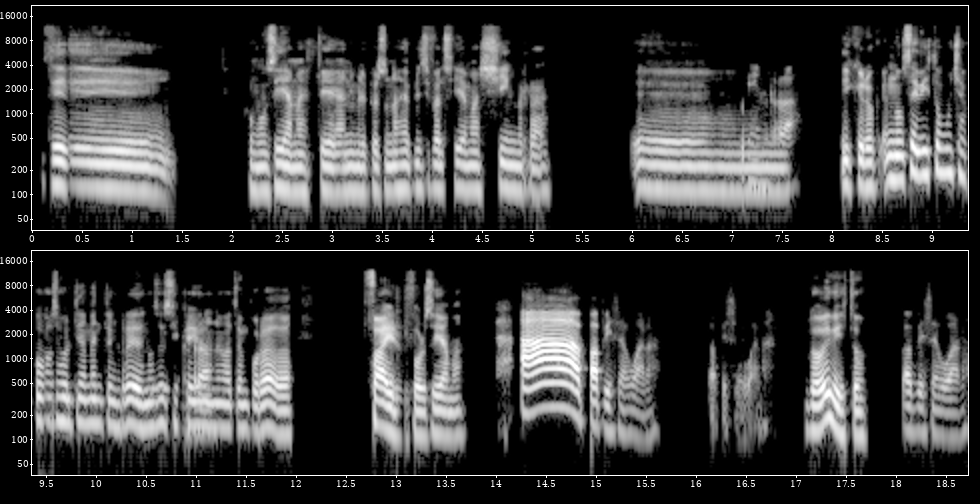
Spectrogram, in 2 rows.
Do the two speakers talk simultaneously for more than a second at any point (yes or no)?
no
